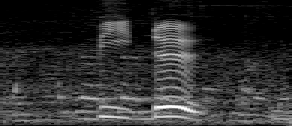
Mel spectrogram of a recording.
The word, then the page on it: bido: Embera Chamí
